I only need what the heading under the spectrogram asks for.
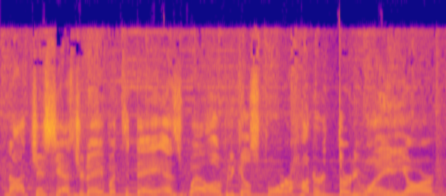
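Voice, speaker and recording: A man on a headset casting esports with energetic, playful hype. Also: high voice, normal speed, over music. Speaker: esports caster. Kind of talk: hype commentary.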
